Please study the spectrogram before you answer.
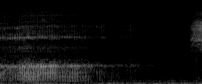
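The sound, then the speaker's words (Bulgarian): A sleeping man snoring loudly, one long rasping snore drawn out then fading into a quiet pause before the next breath begins. “Отдалече се чувало юнашкото му хъркане.”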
